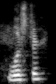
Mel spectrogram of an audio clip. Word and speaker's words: Worcester: sister's house yeah yeah or any other British town like Lester or things that are just not pronounced the way that they're written Worcester yeah we're sure um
